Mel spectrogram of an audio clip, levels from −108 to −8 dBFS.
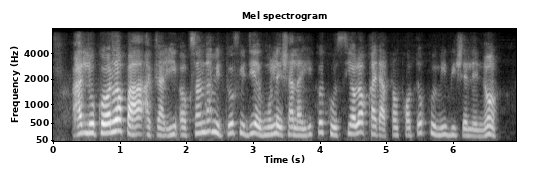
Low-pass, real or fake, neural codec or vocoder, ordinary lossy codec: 7.2 kHz; fake; codec, 16 kHz in and 24 kHz out, 0.8 kbps, FocalCodec, streaming, 65536 codes; AAC, 48 kbps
